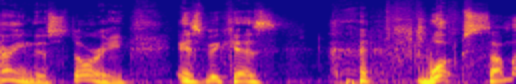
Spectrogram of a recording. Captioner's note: laugh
